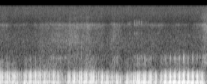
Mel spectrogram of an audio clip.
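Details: On a lap, a kitten gives a soft, steady rumbling purr, its rhythm rising and falling with breathing about every half second to second, otherwise quiet.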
